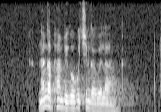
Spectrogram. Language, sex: South Ndebele, male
